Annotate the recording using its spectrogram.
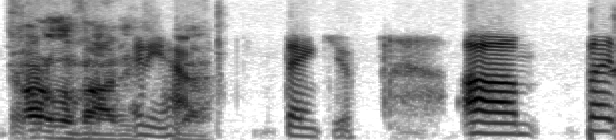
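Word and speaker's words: Carlivati: Ron Carvalati's stuff is basically done. I mispronounced his name. Carlavati.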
